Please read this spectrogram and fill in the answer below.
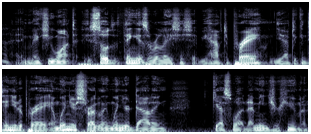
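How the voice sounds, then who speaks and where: This man has an ordinary speaking voice with a medium pitch. He talks fairly quickly, with ordinary pitch variation. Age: 40s. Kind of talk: interview.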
